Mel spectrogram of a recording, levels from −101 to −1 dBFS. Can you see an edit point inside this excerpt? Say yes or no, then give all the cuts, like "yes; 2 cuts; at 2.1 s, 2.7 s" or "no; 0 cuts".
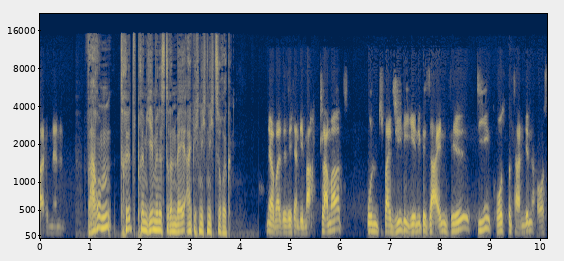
yes; 2 cuts; at 3.3 s, 8.7 s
